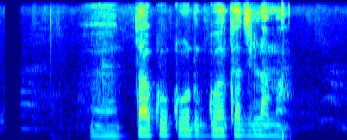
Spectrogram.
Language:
Nepali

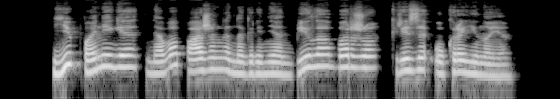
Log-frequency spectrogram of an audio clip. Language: Lithuanian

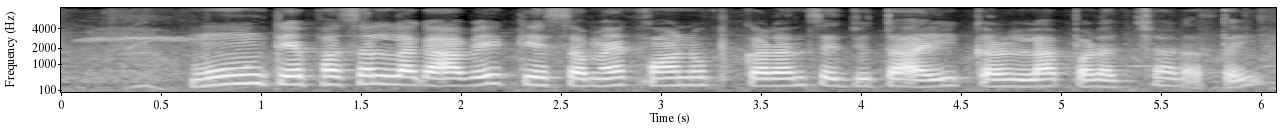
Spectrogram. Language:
Magahi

